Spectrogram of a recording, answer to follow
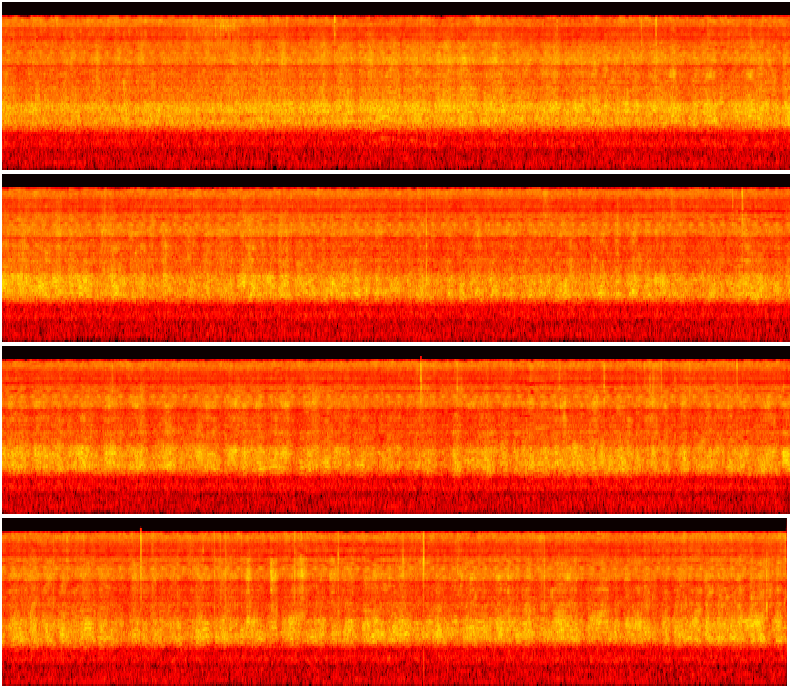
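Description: A large flock of domestic ducks quacking all together, hundreds of overlapping calls merging into one continuous chatter that holds steady throughout.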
